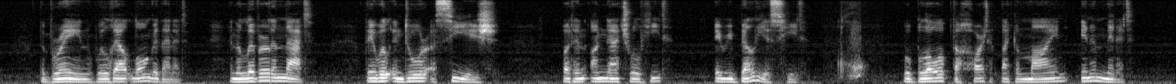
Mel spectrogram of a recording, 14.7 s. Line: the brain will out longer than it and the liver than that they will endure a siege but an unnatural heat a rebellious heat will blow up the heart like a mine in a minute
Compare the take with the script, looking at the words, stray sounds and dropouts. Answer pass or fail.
fail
